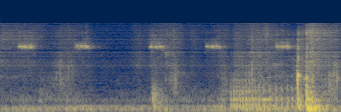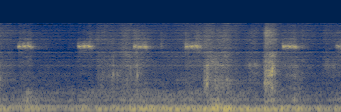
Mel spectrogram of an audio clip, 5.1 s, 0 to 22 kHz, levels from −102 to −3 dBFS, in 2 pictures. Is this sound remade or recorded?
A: remade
